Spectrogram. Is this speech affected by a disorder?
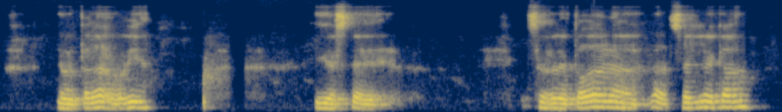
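Yes: Parkinson's disease; onset around age 29, 23 years since onset.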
